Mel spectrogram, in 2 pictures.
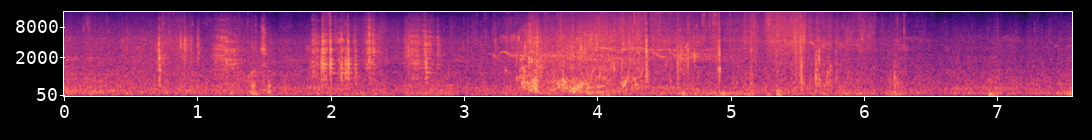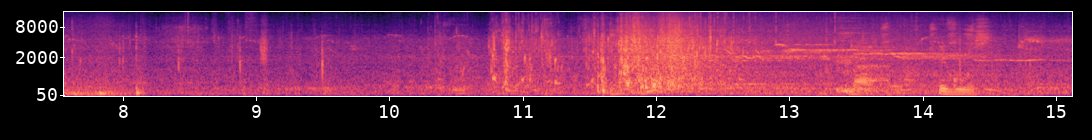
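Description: A hooked carp thrashing and splashing at the surface close to the bank as it fights near the landing net, in irregular bouts, loudest a few seconds in and again near the end.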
